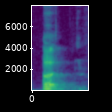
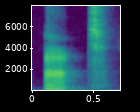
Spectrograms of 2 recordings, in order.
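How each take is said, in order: First: The vowel is reduced to a weak schwa. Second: The vowel is full and clearly pronounced. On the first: "обычно мы говорим" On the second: "И вместо"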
